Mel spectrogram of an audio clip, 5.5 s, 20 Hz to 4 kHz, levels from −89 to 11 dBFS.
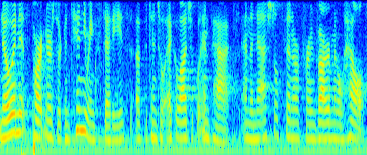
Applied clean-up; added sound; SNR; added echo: none; none; none; none.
